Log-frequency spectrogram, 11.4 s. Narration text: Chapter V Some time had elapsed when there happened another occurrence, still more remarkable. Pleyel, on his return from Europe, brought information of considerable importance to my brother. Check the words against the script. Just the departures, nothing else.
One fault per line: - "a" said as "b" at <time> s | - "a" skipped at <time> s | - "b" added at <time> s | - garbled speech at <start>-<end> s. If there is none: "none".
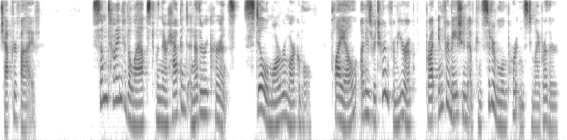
none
